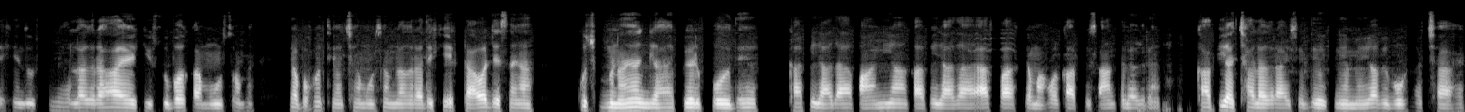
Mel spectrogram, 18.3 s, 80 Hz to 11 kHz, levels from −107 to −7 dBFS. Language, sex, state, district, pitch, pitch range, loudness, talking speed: Hindi, male, Bihar, Jahanabad, 110 Hz, 105-115 Hz, -23 LUFS, 205 wpm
